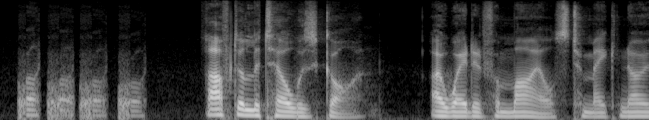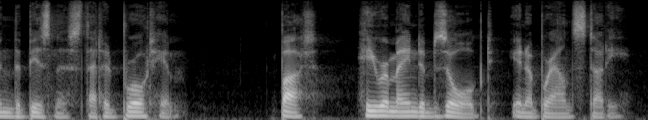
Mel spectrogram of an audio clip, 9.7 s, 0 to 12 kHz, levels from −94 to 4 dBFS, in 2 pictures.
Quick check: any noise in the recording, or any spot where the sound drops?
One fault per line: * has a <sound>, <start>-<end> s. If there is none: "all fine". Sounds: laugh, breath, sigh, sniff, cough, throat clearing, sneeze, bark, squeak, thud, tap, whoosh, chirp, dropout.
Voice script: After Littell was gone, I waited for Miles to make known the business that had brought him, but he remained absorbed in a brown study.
* has a laugh, 0.1-1.1 s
